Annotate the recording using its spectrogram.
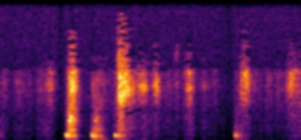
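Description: Faint strokes of a marker on a whiteboard as a word is written: three quick strokes close together about half a second in, then one more near the end.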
